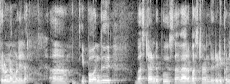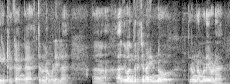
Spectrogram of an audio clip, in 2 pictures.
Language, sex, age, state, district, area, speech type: Tamil, male, 18-30, Tamil Nadu, Tiruvannamalai, urban, spontaneous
